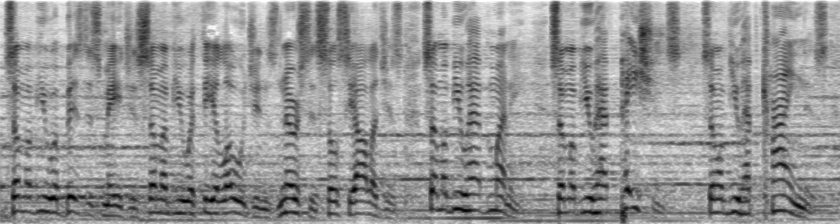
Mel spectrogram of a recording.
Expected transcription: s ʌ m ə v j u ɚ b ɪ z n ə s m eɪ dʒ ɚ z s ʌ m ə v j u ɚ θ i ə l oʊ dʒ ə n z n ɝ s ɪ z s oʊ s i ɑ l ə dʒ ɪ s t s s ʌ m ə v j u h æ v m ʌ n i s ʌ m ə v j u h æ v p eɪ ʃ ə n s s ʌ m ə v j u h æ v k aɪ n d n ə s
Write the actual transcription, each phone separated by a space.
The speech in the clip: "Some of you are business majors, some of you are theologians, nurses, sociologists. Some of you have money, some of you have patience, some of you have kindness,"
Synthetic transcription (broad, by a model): s ʌ m ə v j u ɚ b ɪ z n ə s m eɪ dʒ ɚ z s ʌ m ə v j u ɚ θ i ə l oʊ dʒ ə n z n ɝ s ɪ z s oʊ s i ɑ l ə dʒ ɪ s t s s ʌ m ə v j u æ v m ʌ n i s ʌ m ə v j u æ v p eɪ ʃ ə n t s ʌ m ə v j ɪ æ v k aɪ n n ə s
